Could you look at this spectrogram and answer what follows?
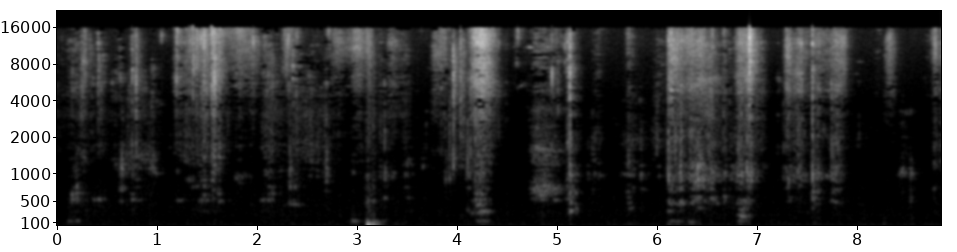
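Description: Eating sounds: a cardboard food box being handled and rustled, with chewing and small clatters, and a single low thump about three seconds in.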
